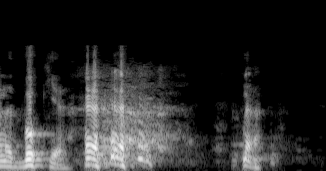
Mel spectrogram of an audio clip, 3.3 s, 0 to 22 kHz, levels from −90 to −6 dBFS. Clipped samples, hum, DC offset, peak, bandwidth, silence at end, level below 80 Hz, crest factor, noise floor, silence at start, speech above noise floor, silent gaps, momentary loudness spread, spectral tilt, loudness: under 0.1%; none; under 0.1%; -4 dBFS; 7.4 kHz; 0.65 s; -50 dBFS; 18 dB; -57 dBFS; 0 s; 37 dB; none; 17 LU; -8 dB/octave; -20 LUFS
